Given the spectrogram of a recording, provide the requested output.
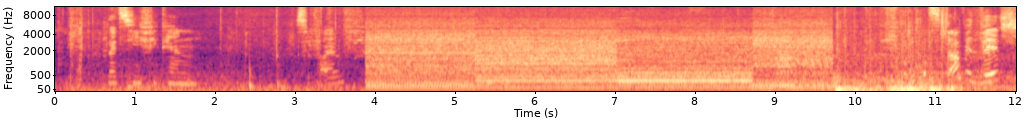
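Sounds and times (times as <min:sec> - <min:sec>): car engine at high revs: 0:01.9 - 0:12.0
loud low rumbling and knocks: 0:09.7 - 0:11.4.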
